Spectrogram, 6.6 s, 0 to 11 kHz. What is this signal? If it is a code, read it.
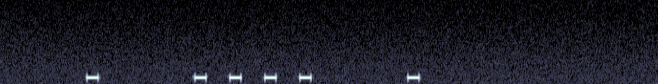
Beep code, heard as beeps, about 890 Hz. 1-4-1. In Phoenix BIOS tables: address line failure in the first 64 KB of memory.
